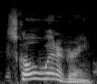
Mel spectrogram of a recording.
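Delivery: lightly voiced high ad pitch; TV commercial pitch. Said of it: "he would do these commercials for Skoal".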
